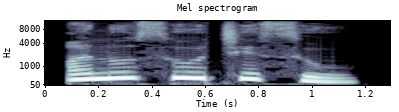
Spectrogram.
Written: ಅನುಸೂಚಿಸು

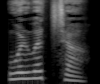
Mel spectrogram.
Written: ಒಳ್ವಚ್ಚ

